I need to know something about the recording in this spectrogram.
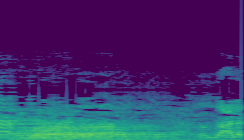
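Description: A soft, chant-like murmur of several male voices right after a phrase of Qur'an recitation ends, fading over the two seconds: the listeners' response in a live recitation.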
